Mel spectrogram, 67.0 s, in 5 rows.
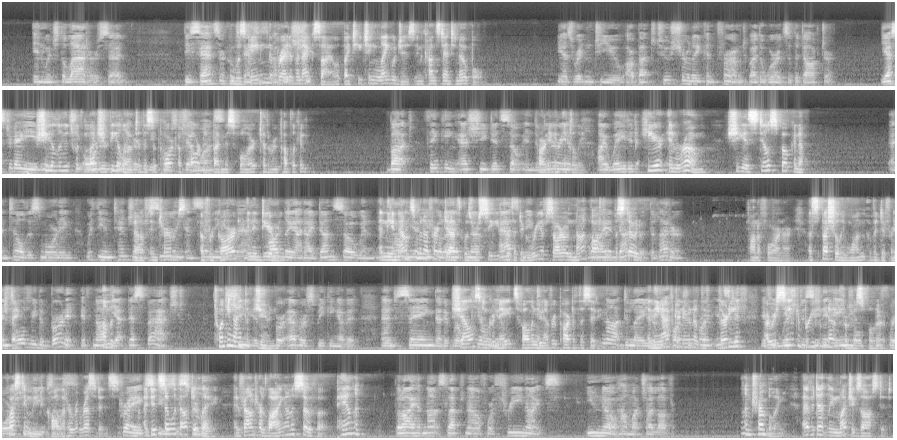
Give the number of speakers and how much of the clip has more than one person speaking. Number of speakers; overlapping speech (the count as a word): two, about 35%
